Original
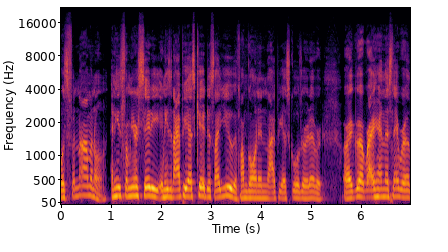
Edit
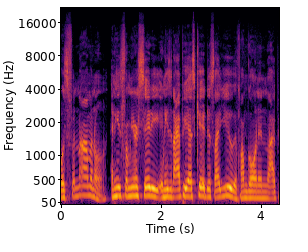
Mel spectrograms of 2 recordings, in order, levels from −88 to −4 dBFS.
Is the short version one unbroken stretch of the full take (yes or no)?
yes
